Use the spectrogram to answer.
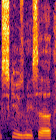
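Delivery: put-on suave French accent, softly spoken; soft, smooth French-accented host; French debonair host. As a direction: play a debonair French maître d'. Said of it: "you know, very French debonair".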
